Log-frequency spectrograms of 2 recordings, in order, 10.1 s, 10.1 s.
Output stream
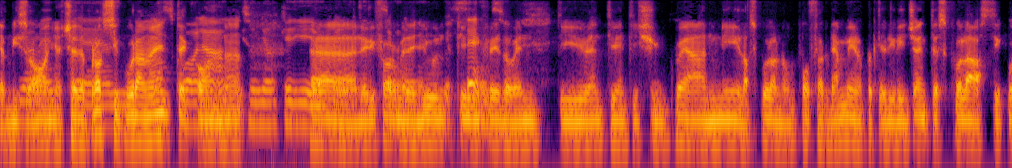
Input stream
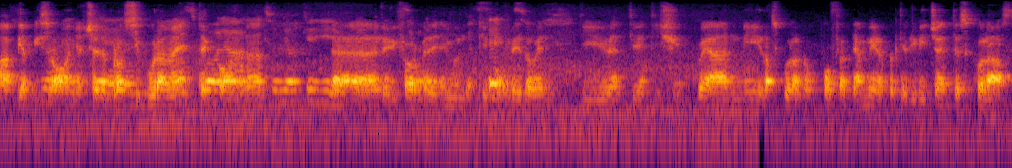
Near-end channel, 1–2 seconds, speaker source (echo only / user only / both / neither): echo only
